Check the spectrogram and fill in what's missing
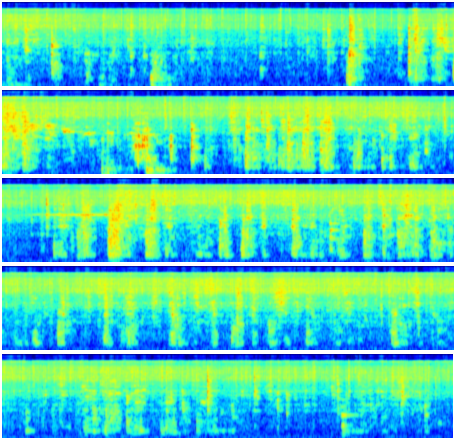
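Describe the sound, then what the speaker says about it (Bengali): Beaten egg frying and being stirred in a pan for a home-cooked egg dish, with a soft steady sizzle under repeated scraping and clicking strokes of a spatula against the pan, close and fairly quiet. "ডিম ভাজি হয়ে গেছে, এখন আমি একটু নামিয়ে নেবো।"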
